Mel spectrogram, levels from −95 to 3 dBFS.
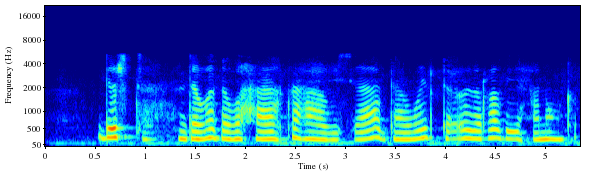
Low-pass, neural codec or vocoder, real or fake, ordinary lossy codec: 5.4 kHz; codec, 16 kHz, 4 kbps, X-Codec, HuBERT features, trained on balanced general audio; fake; MP3, 32 kbps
